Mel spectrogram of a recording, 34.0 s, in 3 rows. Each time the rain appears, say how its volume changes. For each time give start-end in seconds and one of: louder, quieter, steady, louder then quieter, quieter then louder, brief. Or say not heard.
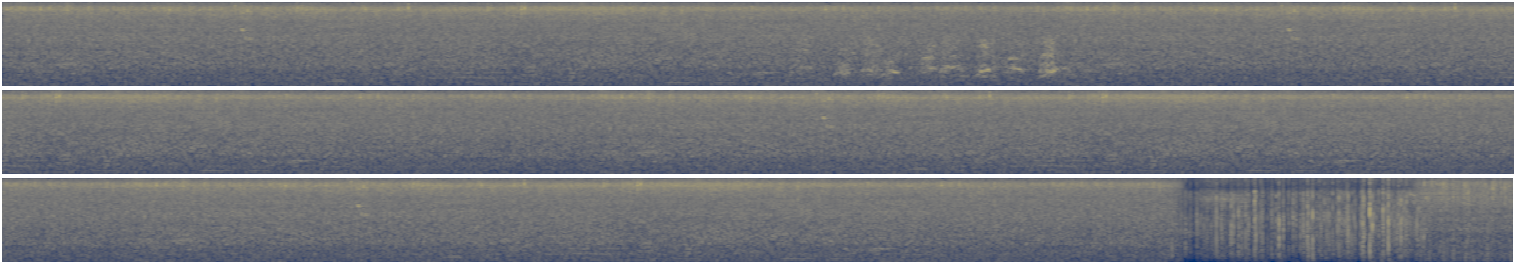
0.0-33.9 steady.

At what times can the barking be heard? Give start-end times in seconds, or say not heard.
5.9-8.2.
